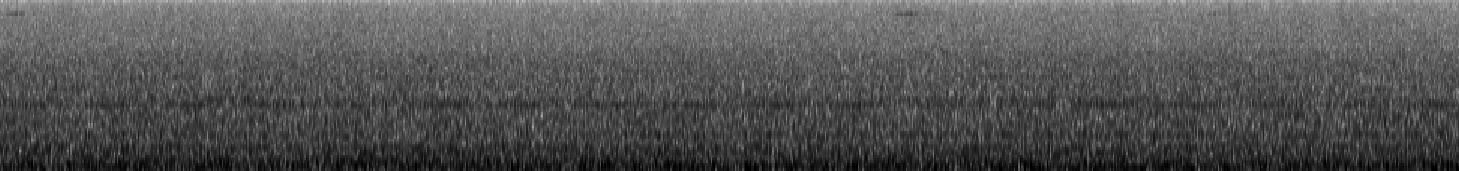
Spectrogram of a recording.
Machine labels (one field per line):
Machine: fan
